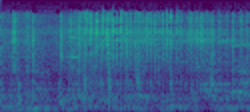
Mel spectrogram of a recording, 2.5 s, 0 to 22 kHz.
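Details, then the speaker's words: Shineray SHI 175 carbureted motorcycle: fast uneven metallic clatter over low engine hum from a worn counterfeit drive chain, louder with speed and load, sounding like engine damage; fix is replacing the chain. "vai ficar fazendo esse barulho, ó. E quanto maior a velocidade e quanto mais peso tiver, mais barulho ela vai fazer. como se tivesse quebrando algo dentro do motor, porém apenas a corrente, certo?"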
